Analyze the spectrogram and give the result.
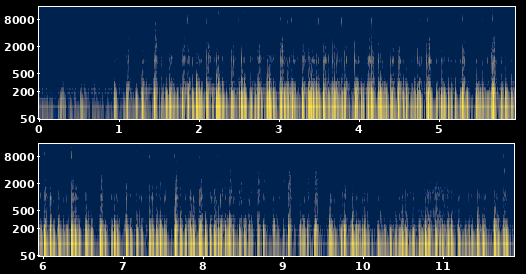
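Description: Rapid, light tapping on the DVD case of the film La La Land produces a steady stream of short, dull, low-pitched taps. The taps are soft and quick, with no ring after each one.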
